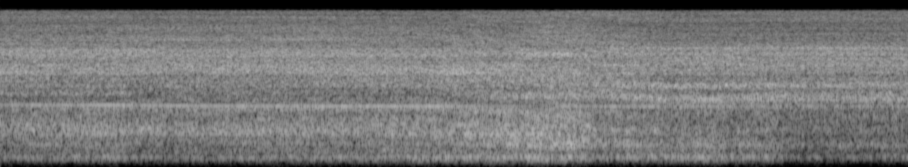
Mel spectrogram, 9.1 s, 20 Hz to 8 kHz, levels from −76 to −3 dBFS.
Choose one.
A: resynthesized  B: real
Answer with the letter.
B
